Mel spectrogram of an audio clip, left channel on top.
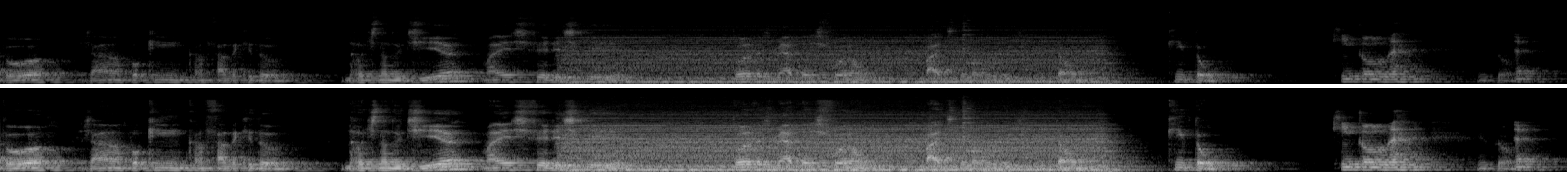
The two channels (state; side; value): quieter; left; 12.4 dB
